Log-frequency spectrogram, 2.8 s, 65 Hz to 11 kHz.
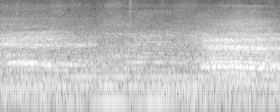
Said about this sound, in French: On a 700 brebis. Ce lot-là, c'est un lot qui va faire l'agneau au printemps pour la traite de l'été. Là, on a les dernières qui ont fait l'agneau, les toutes dernières.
